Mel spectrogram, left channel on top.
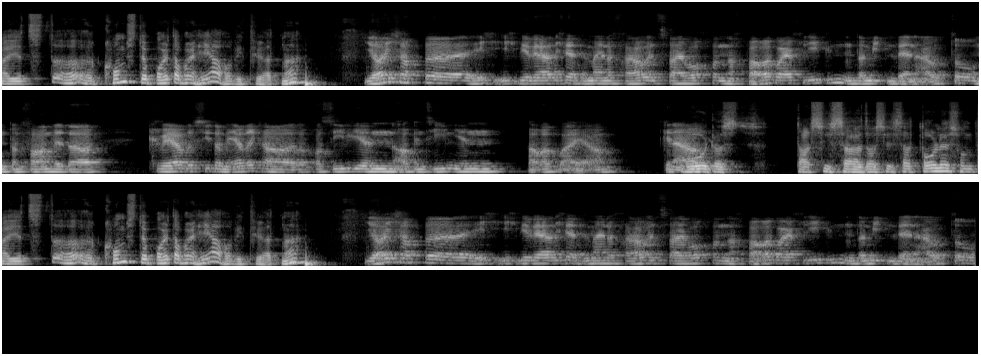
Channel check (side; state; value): right; drops out; at 9.8 s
